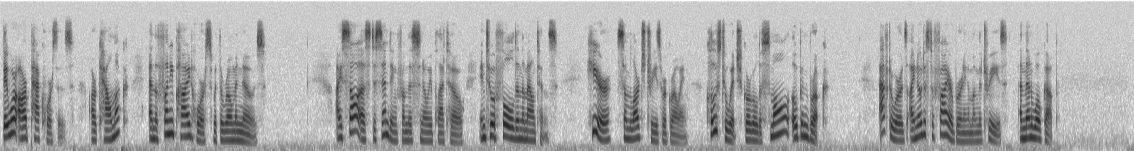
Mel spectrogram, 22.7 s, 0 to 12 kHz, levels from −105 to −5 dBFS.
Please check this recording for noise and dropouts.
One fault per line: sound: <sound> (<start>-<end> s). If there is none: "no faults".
no faults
